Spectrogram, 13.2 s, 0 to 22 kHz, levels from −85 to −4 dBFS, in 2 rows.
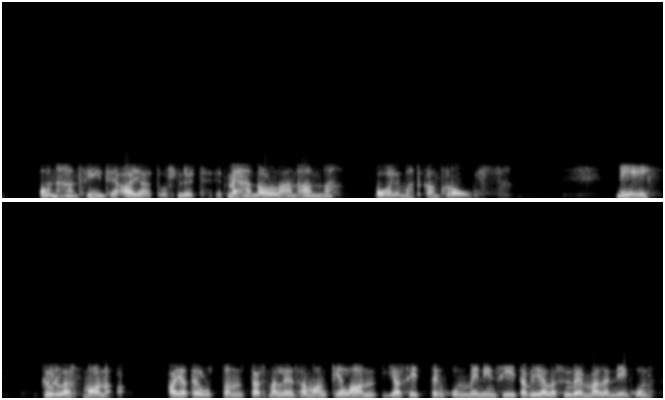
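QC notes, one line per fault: No faults found; the speech runs over a normal AMR-NB mobile path, band-limited to roughly 300 Hz to 3.4 kHz, consistent with the 12.2 kbps mode.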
